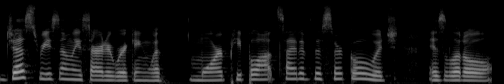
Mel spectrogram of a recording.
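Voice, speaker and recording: A woman with an American accent and medium pitch has an unremarkable speaking voice with ordinary pitch variation, captured on a very clean recording with a silent background. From Southern California. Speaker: singer-songwriter. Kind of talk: casual interview. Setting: studio.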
